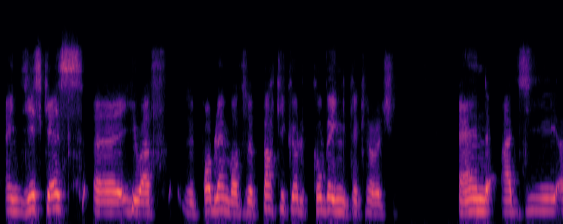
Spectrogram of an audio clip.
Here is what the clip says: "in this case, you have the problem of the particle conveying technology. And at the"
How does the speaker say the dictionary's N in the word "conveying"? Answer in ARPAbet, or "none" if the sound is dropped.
none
